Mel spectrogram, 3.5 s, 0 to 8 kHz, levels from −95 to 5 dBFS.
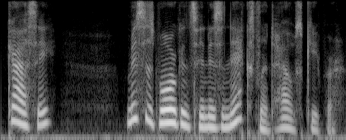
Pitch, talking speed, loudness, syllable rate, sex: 210 Hz, 120 wpm, -19 LUFS, 5.9 syllables/s, female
